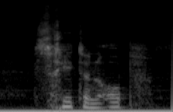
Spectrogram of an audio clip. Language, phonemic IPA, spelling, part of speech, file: Dutch, /ˈsxitə(n) ˈɔp/, schieten op, verb, Nl-schieten op.ogg
- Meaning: inflection of opschieten: 1. plural present indicative 2. plural present subjunctive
